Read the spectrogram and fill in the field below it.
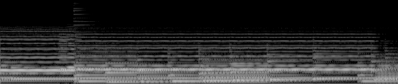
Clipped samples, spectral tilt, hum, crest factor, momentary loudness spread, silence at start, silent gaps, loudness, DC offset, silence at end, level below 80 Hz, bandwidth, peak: under 0.1%; -8 dB/octave; none; 12 dB; 4 LU; 0 s; none; -23 LUFS; 0.2%; 0 s; -62 dBFS; 14 kHz; -10 dBFS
